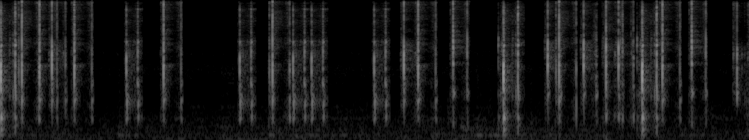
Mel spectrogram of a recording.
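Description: Fingertips of both hands type rapid key presses on a full-size backlit mechanical keyboard with black ABS plastic keycaps and Cherry MX black switches, resting on a wooden desk. Bursts of sharp, bright plastic clacks arrive in quick runs separated by brief pauses, each click dying away almost instantly with no low-end thump.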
